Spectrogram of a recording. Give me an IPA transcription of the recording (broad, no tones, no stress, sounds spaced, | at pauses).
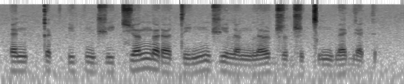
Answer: ɛ ŋ tː œ k ʔ i k n d͡ʒ i t͡ɕ œ ŋ œ ɾ œ t i ŋ n d͡ʒ i l œ ŋ l œ ɖ͡ʐ ɛ ɖ͡ʐ i ǀ i ŋ b ɛ ɡ ɛ k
